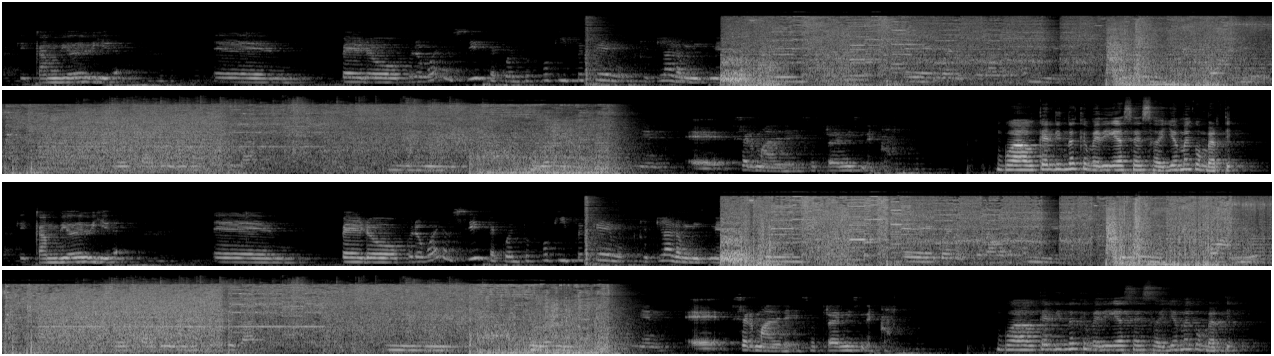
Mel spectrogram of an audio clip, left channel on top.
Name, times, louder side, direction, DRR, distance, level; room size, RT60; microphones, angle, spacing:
voice 1, 0.2-1.2 2.1-3.0 3.4-8.1 9.0-10.7 11.1-12.6 13.7-15.3 16.5-17.4 18.0-21.6, right 3 dB, 45° right, 0.6 m, -33 dB
sound 1, 5.8-5.9 7.2-18.8, right 5 dB, 75° right, 0.8 m, -23 dB
sound 2, 13.4-17.9 18.6-18.7, right 1 dB, 30° right, 1.5 m, -31 dB
voice 2, 22.6-25.0, left 7 dB, 40° left, 0.3 m, -26 dB
7.1 x 3.6 x 5.8 m
head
